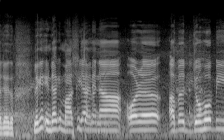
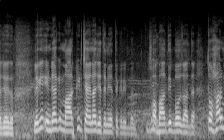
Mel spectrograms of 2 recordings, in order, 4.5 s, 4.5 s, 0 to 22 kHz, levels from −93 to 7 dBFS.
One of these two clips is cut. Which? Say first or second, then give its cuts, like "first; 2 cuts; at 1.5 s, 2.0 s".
first; 1 cut; at 1.7 s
